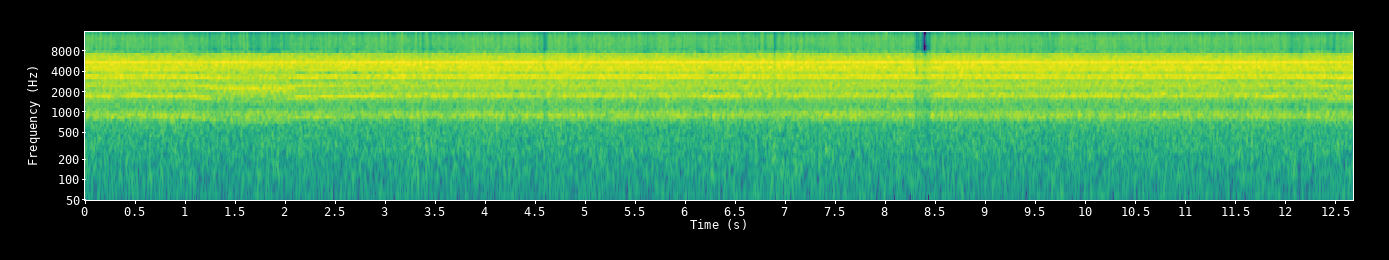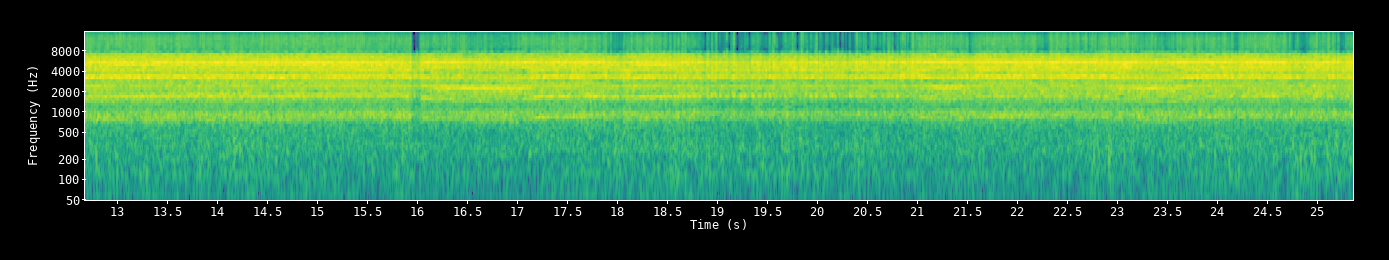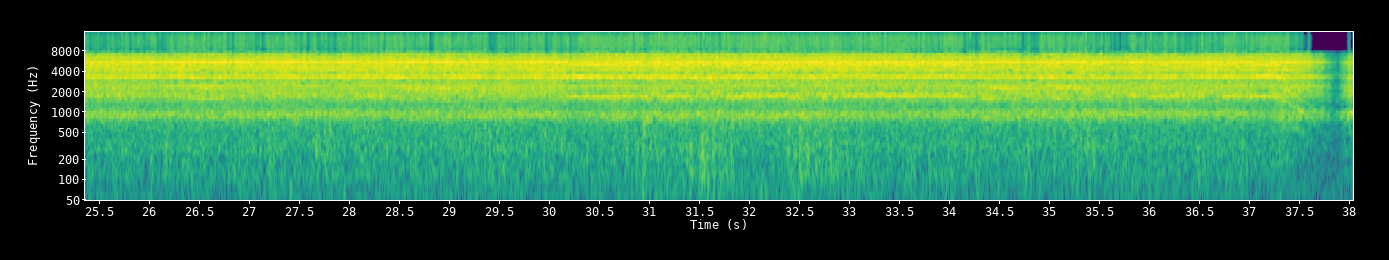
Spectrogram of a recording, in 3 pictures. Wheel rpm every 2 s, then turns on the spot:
230, 230, 230, 230, 230, 230, 210, 220, 220, 230, 230, 220, 230, 230, 220, 220, 230, 220, 170.
none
